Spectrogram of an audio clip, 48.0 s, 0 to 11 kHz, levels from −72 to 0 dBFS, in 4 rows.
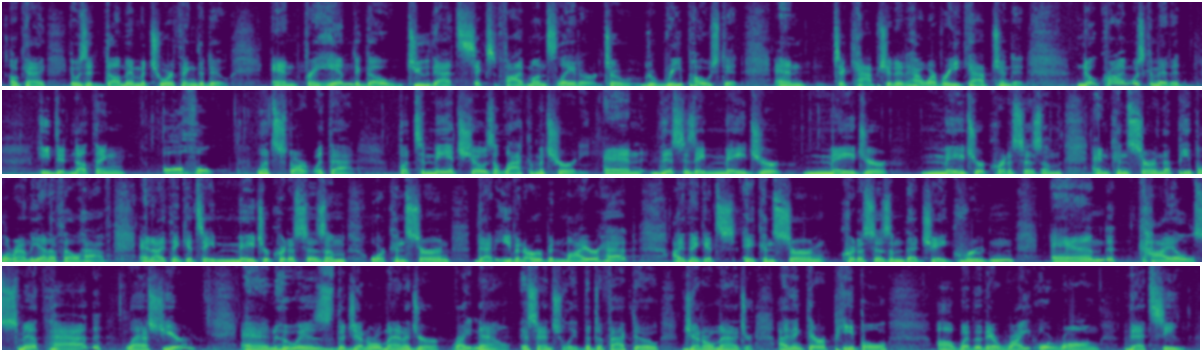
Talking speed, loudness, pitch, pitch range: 155 wpm, -20 LUFS, 180 Hz, 150-205 Hz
